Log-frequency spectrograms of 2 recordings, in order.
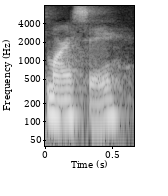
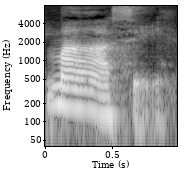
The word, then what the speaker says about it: Marcy: destroyed it not okay my name is Marcy m-a rcy Marcy if you live in New England my name might be Massey like m-a-h-c-y if you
